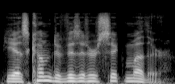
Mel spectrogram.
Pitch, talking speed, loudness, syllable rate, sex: 140 Hz, 275 wpm, -15 LUFS, 6.1 syllables/s, male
